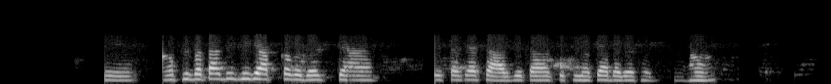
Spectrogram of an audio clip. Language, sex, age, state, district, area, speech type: Hindi, female, 18-30, Madhya Pradesh, Harda, rural, conversation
